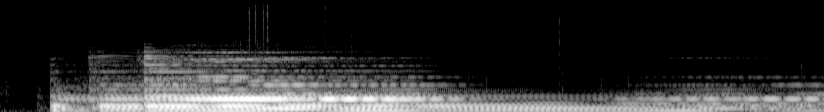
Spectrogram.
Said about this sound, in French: Comme ça, vous décidez à quel volume se fait le petit son gelé derrière vous et à quel volume se font les notes que vous rejouez par-dessus.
